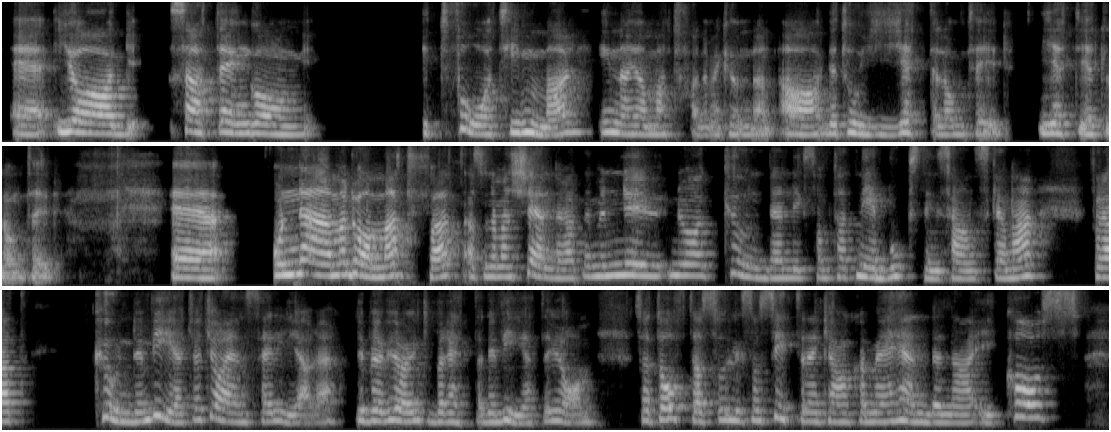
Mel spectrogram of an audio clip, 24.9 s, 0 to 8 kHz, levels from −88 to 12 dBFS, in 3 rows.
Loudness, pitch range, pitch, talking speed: -23 LUFS, 185-225 Hz, 200 Hz, 170 wpm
